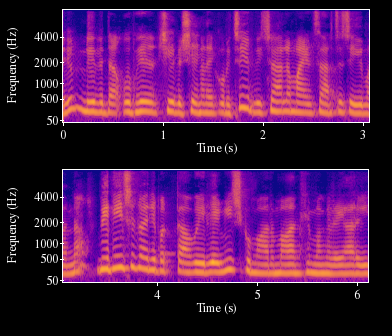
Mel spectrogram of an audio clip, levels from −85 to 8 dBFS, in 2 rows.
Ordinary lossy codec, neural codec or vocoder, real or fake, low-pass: none; codec, 16 kHz, 1 kbps, FreqCodec, larger model; fake; none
